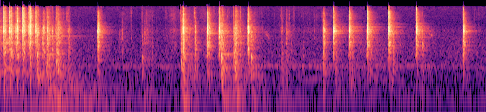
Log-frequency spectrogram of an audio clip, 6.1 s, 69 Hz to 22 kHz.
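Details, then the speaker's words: Crown Vic trophy truck differential locker, diff open after setting backlash to 9, passenger-side tire spun: sharp metallic clicks, quick at first then slowing as the wheel coasts, the locker ratcheting normally. "so I'm going to spin the passenger-side tie right now and you'll hear that ratcheting noise"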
